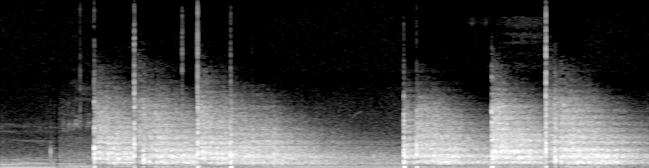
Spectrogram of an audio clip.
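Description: Shotguns firing at driven partridges: a string of sharp reports, with four shots in quick succession from about a second in and three more from about four seconds in. Each shot trails off in a long echo.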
